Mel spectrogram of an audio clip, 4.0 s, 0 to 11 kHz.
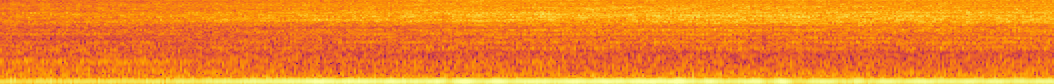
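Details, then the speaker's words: Antique Frigidaire W-5 refrigerator just charged, refrigerant flowing: deep steady drone with slight throb as the compressor labours under heavy load, 150 high side and 50 low side, pulling down the whole heavy evaporator; motor may stall. "You can hear now it's got a heavy load on the compressor. $150 on the high side and $50 on the low side. Hope the motor doesn't stall. She's working as hard as she can."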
